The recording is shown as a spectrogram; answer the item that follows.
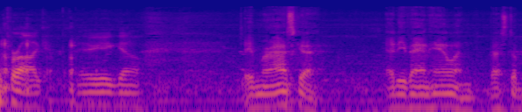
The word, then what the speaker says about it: Meraska: Dave Meraska. No, well, you can pronounce it that way. That's just my Facebook spelling. How do you pronounce it? It's Meraska.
